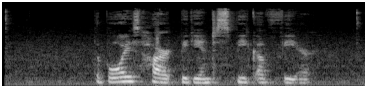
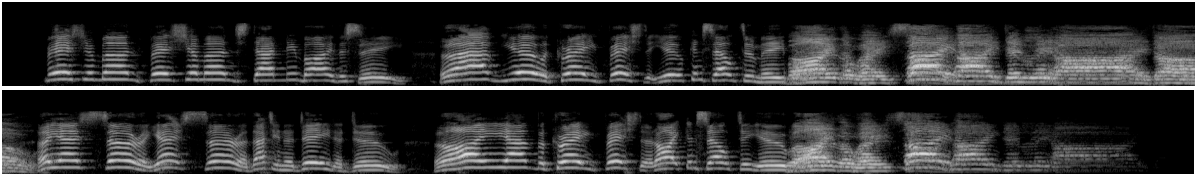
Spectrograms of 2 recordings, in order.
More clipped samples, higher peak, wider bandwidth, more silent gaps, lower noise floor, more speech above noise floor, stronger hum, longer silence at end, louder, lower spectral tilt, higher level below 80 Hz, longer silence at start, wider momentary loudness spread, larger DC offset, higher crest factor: neither; about the same, 0 dBFS vs -2 dBFS; first, 16 kHz vs 8 kHz; neither; second, -40 dBFS vs -62 dBFS; second, 25 dB vs 41 dB; neither; second, 0.05 s vs 0.75 s; first, -15 LUFS vs -21 LUFS; about the same, -4.5 dB/octave vs -3.5 dB/octave; first, -52 dBFS vs -68 dBFS; first, 0.9 s vs 0.45 s; about the same, 12 LU vs 11 LU; neither; about the same, 16 dB vs 18 dB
